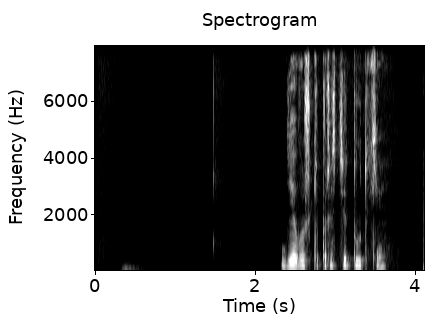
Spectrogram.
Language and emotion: Russian, neutral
